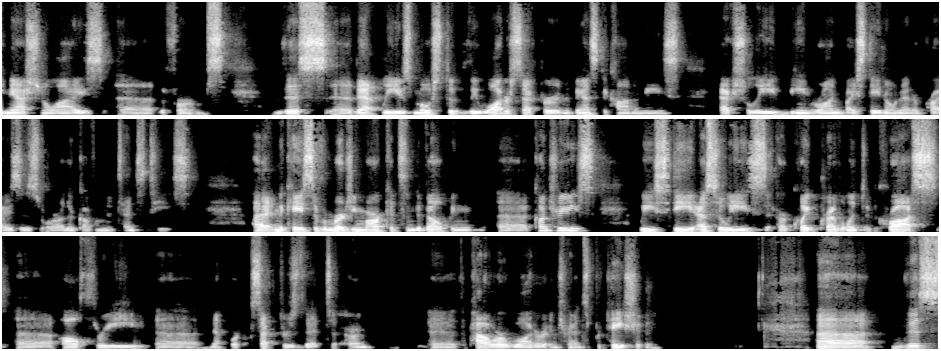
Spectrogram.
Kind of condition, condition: link, video call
